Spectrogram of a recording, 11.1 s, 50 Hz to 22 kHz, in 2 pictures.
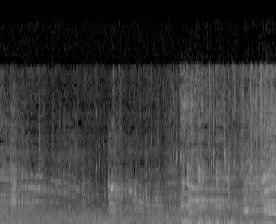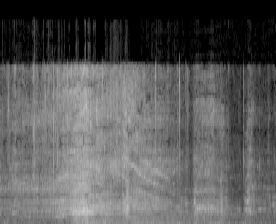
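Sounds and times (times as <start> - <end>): electric motor whining past: 4.8 - 11.0.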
